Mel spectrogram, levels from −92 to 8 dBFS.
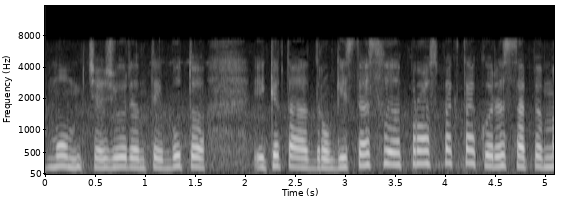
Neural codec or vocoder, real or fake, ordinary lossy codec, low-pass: none; real; AAC, 96 kbps; 7.2 kHz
